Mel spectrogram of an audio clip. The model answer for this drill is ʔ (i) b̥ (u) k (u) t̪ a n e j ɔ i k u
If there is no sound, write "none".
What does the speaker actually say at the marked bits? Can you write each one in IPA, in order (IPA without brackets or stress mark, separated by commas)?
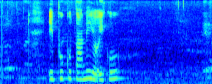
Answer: i, u, u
